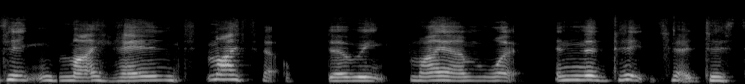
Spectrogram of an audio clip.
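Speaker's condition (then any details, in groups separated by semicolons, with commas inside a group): Athetoid spastic cerebral palsy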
